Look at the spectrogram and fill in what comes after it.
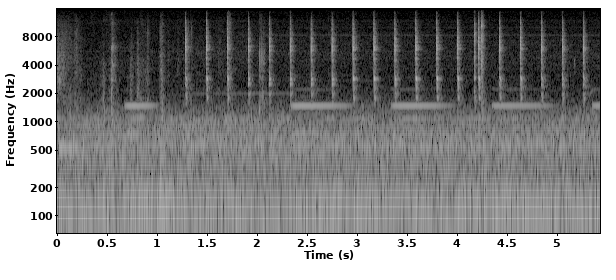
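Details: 2003 Ford F350 with 2004 Cummins 5.9 diesel, fresh rebuild/bore, new pistons, rings, injectors, FCA and FASS pump: steady starter cranking, about two even ticks per second, never fires; cranks but won't start.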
